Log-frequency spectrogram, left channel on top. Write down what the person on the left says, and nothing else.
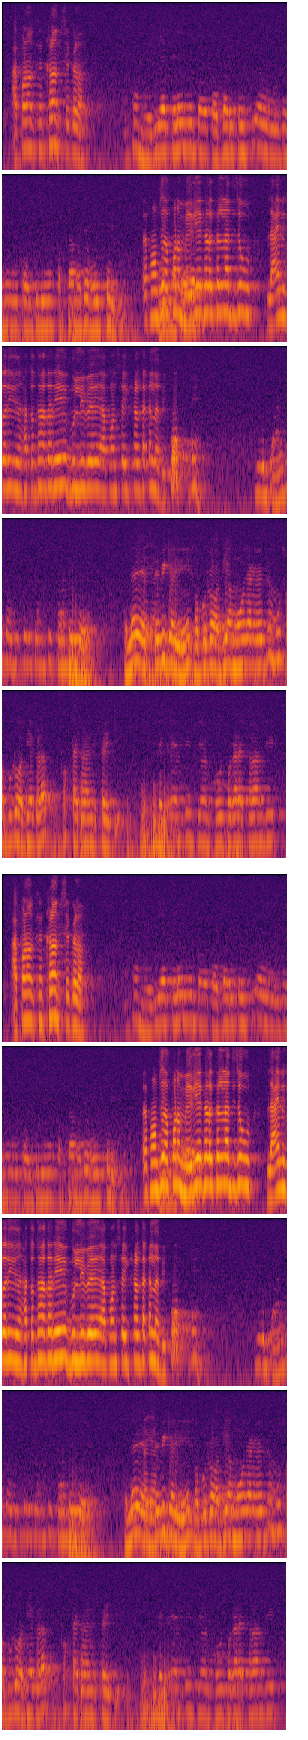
ମୁଁ ତ ମିଡିଆ ଖେଳେନି ତ କବାଡି ଖେଳିଛି ଆଉ, ସେ ଯଉ କହିଥିଲି ମୁଁ ପତା ମଧ୍ୟ ବହୁତ ଖେଳିଛି।
ବହୁତ
ମାତ୍ରାରେ
ଆରେ ଜାଣି ତା ବିଷୟରେମିତିଲେ ହେଲେ ଏତେ
ବି <unintelligible> ଖେଳିନି ସବୁଠୁରୁ ଅଧିକା ମୁଁ ଜାଣିିବା ଭିତରେ ମୁଁ ସବୁଠୁ ଅଧିକା ଖେଳ ପତା ଖେଳାନ୍ତି ଖେଳିଛି। ସେଥିରେ ଏମିତି ବହୁତ ପ୍ରକାର ଖେଳନ୍ତି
